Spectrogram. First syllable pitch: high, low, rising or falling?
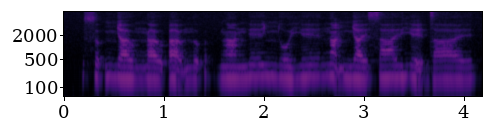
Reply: high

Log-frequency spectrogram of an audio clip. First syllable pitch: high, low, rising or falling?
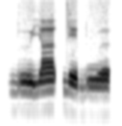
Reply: low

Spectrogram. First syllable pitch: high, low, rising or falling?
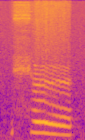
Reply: falling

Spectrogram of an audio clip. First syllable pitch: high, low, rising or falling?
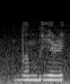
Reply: low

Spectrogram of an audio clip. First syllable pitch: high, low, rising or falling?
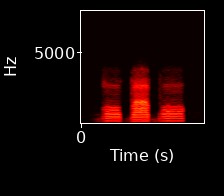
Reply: low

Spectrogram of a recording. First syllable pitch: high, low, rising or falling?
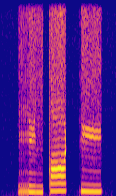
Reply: low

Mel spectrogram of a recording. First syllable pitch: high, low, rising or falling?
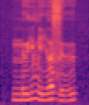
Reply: rising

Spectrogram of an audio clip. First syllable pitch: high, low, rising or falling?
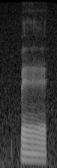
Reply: low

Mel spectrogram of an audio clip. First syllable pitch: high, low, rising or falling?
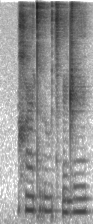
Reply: high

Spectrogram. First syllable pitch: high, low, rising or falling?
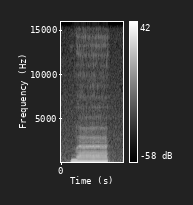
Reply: low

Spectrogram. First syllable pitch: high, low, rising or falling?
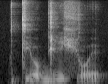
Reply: high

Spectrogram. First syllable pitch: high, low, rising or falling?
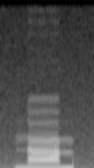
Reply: rising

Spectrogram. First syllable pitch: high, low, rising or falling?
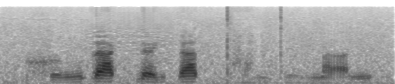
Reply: rising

